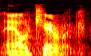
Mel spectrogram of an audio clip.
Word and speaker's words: Al-Karak: But this is where they would link up with the present-day city of Al-Karak. I think it's accented on the first syllable, is an Arab word.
